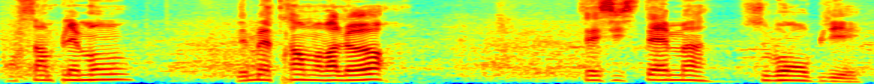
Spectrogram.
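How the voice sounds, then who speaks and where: A man's voice: on the high side, measured pace, background noise. Hesitant man with a Mexican Spanish accent. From French-Mexican. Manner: hesitant, frequent ums and restarts. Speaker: sales engineer. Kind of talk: conference presentation. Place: conference hall.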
